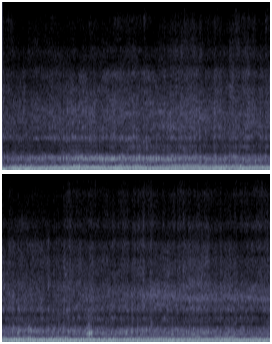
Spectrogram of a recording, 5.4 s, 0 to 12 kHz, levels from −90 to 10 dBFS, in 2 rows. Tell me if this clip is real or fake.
fake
